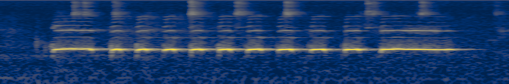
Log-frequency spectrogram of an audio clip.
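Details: Bangkok-type zebra dove (perkutut) giving a string of about ten soft, mellow cooing notes at a steady pitch over four seconds, the first and last notes drawn out longer.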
